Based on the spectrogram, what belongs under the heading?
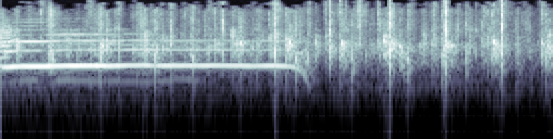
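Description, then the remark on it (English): An audience at a panel event claps enthusiastically for having turned up, dense, with a sustained high-pitched tone ringing over the first half before fading, leaving loose, scattered claps. “And of course, a massive round of applause for yourself for turning up.”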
